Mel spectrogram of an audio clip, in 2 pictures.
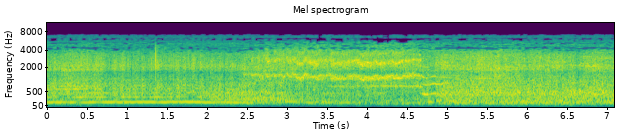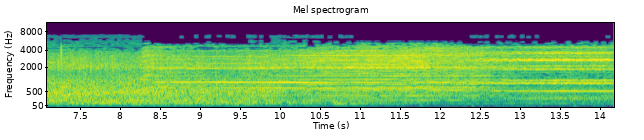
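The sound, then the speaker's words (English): A truck rushes past on the road, a loud, continuous roar with shifting whining tones and a skidding screech, sustained for several seconds with no voices. “Look out, Sam. A truck. Turn the wheel. Go off the road.”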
